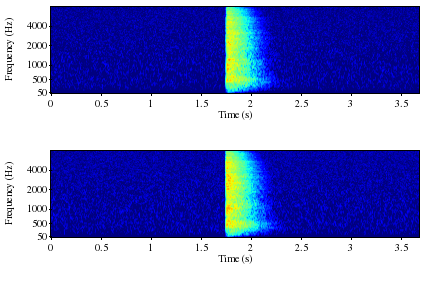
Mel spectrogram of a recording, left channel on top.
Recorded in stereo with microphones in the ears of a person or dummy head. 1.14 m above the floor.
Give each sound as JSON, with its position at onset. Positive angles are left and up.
{"t": 1.8, "sound": "a clap", "side_deg": -40, "distance_m": 1.5}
